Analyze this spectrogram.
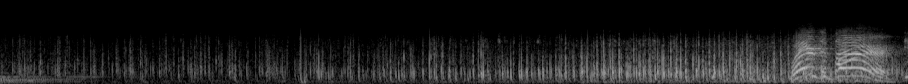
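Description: Horses gallop over dirt with rapid hoofbeats.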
